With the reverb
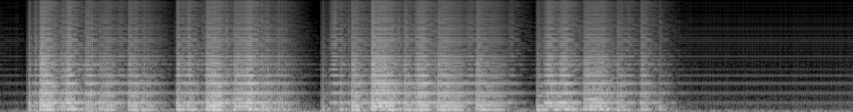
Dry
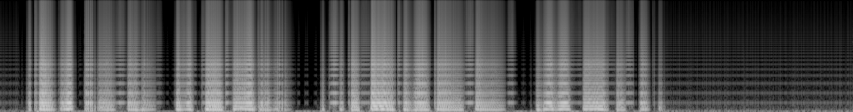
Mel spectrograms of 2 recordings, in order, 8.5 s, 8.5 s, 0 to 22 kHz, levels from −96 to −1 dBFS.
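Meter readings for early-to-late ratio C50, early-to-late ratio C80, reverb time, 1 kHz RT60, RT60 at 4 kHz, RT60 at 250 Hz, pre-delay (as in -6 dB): 7.0 dB, 9.5 dB, 0.70 s, 0.70 s, 0.70 s, 0.70 s, 6 ms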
